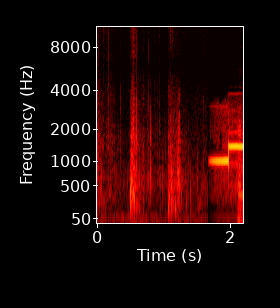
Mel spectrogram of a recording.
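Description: A few short, sharp taps, then about a second and a half in a steady beep begins: the first of the three rising telephone intercept tones (special information tones) that come before a recorded 'number has been changed' announcement.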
